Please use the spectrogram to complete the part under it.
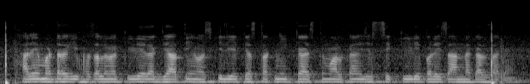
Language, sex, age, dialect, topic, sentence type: Hindi, male, 18-24, Awadhi Bundeli, agriculture, question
